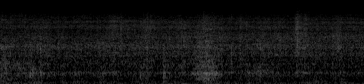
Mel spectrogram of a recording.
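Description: Smoked sausage, celery and diced bell pepper sizzling in olive oil in a skillet, a faint steady frying hiss with a few soft crackles.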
